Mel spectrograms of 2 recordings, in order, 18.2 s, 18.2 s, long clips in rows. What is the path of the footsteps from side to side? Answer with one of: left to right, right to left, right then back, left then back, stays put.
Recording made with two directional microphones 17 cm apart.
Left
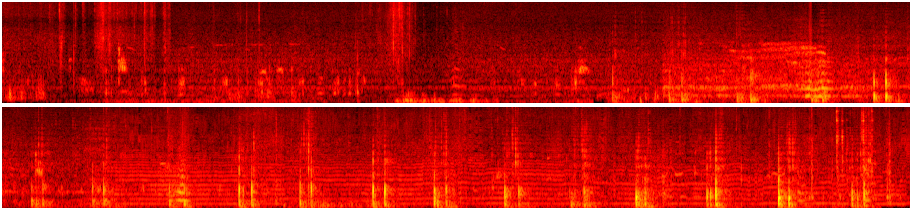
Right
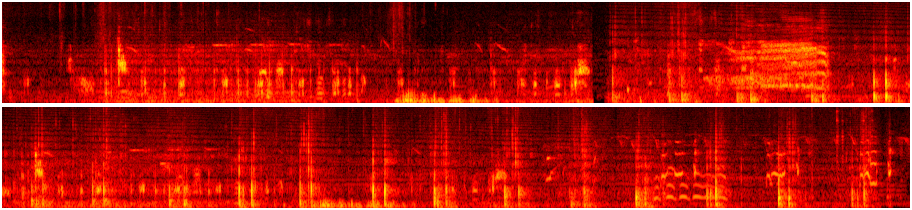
right to left.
